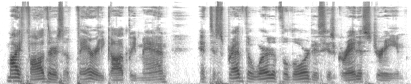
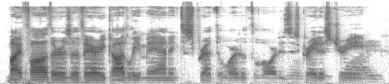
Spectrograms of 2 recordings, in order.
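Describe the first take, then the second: First: It is read with lively, varied intonation. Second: It is said in a flat monotone.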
